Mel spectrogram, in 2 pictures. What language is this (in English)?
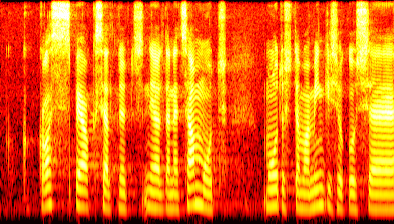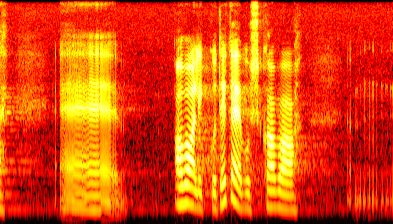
Estonian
